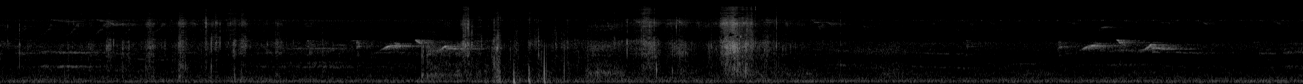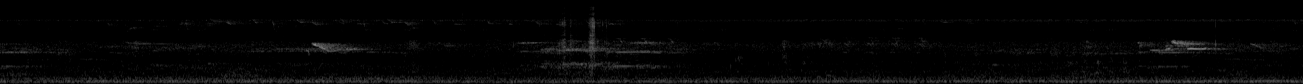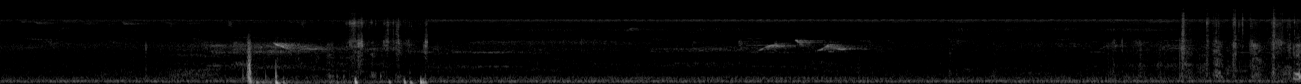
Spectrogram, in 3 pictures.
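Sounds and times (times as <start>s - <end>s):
faint outdoor ambience: 0.0s - 39.0s.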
